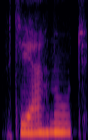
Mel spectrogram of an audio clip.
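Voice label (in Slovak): "vtiahnuť", Slovak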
